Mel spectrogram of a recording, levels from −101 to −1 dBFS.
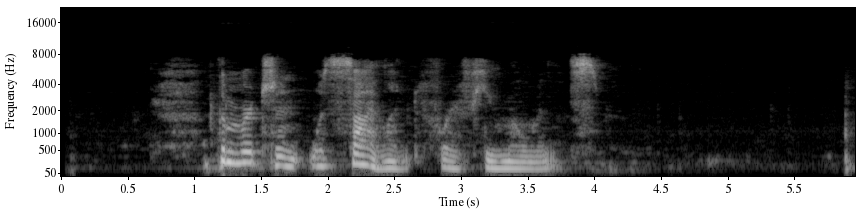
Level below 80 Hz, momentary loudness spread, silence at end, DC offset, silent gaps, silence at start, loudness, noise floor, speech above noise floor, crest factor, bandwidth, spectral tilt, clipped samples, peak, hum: -76 dBFS; 12 LU; 0.05 s; under 0.1%; none; 0.8 s; -35 LUFS; -82 dBFS; 47 dB; 22 dB; 8.4 kHz; -5 dB/octave; under 0.1%; -16 dBFS; none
